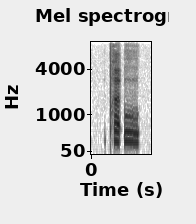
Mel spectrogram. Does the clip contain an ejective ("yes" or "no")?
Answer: no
